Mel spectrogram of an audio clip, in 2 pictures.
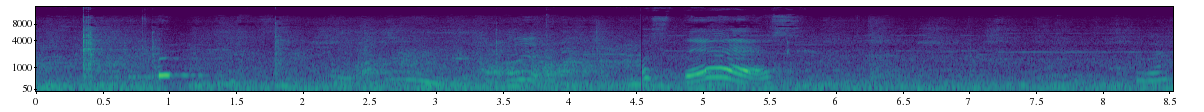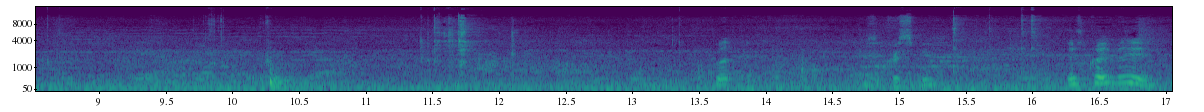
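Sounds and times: cutlery clicks: 11.4s - 12.0s.

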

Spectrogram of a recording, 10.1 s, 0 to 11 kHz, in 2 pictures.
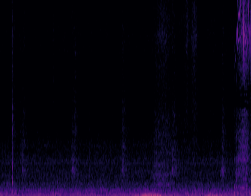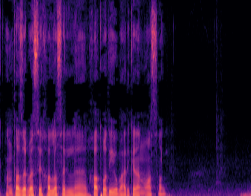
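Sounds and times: steady low hum: 0.0s - 10.0s
person speaking: 4.8s - 8.5s.

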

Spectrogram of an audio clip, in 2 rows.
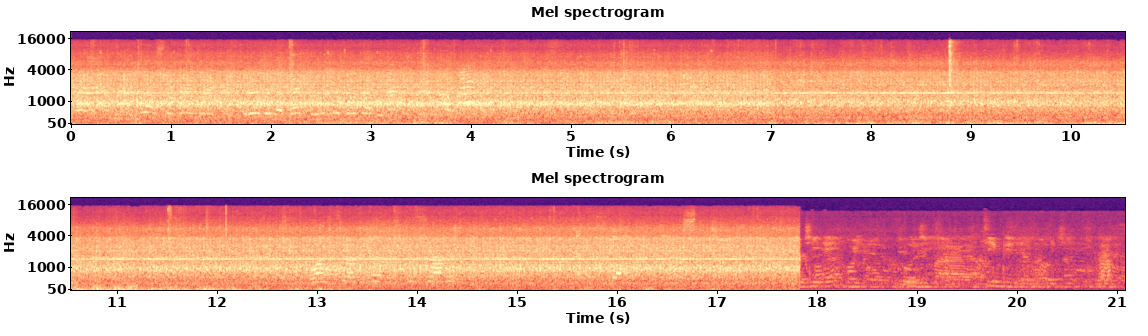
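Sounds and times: faint voices: 0.0s - 7.2s
bus engines idling: 0.0s - 17.8s.

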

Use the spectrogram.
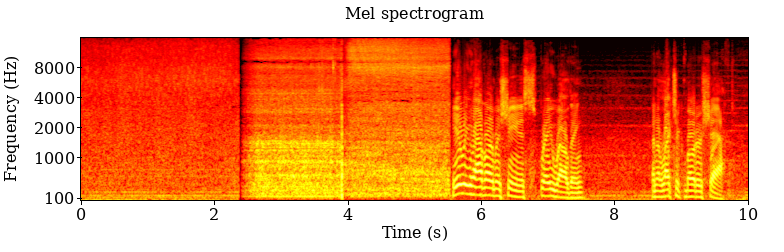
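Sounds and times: welding torch hissing: 0.0s - 5.6s
low machine hum: 2.4s - 5.6s.

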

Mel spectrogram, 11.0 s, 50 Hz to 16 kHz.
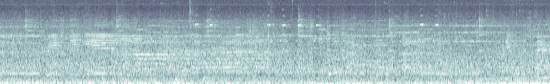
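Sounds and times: faint constant tones: 0.0s - 11.0s.

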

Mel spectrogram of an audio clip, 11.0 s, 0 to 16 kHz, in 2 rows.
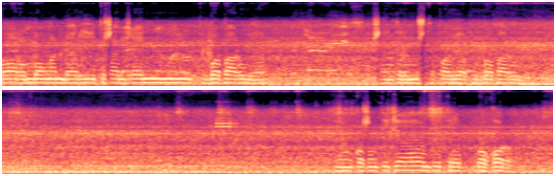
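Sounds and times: vehicle engines rumbling: 0.0s - 11.0s
motor scooter passing: 1.4s - 8.8s.

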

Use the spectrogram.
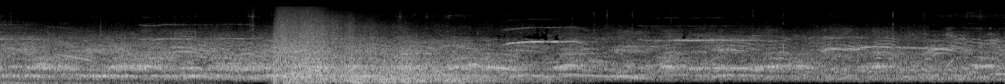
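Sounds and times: stadium crowd shouting and cheering: 0.0s - 10.0s.

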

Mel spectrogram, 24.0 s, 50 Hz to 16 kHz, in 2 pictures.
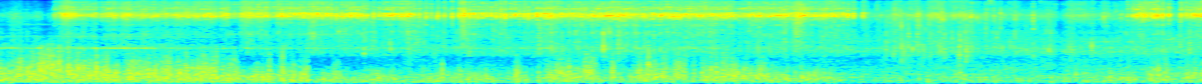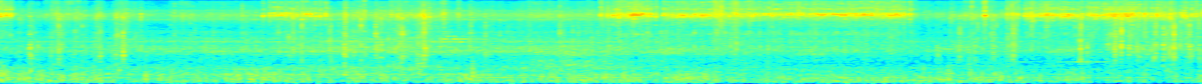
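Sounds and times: bike rattles and clicks: 0.0s - 24.0s
bike tyre and road rumble: 0.0s - 24.0s.

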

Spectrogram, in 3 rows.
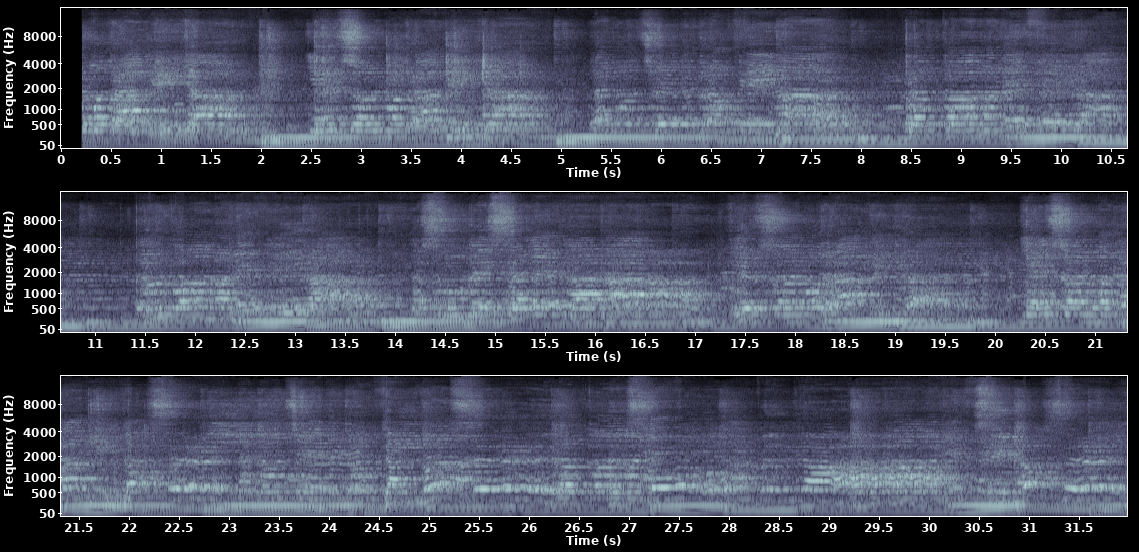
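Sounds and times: choir singing: 0.2s - 31.9s
sustained bass notes: 0.2s - 31.9s.

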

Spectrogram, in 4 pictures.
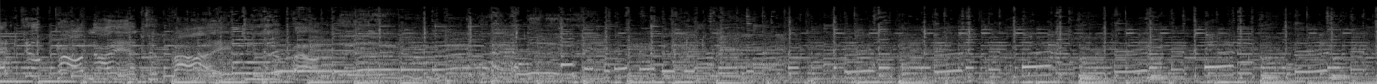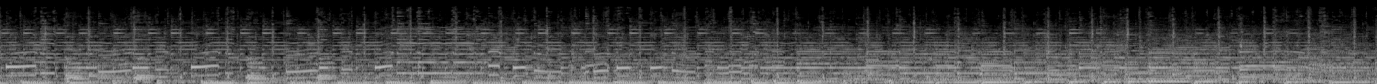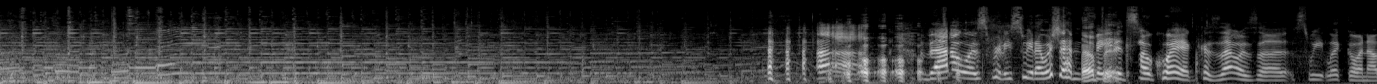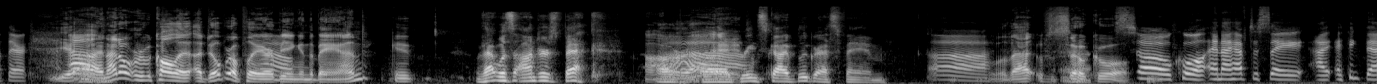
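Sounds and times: bluegrass string band with dobro: 0.0s - 40.1s, 41.6s - 46.6s, 47.3s - 49.2s, 50.7s - 53.8s.

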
